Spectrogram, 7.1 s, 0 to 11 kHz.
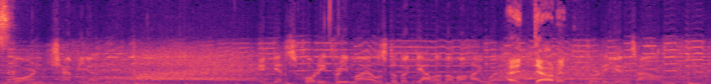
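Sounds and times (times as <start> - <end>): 
speech: 0.2 - 1.7, 2.6 - 7.0
large crowd roaring and cheering in a car commercial: 5.1 - 5.8.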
